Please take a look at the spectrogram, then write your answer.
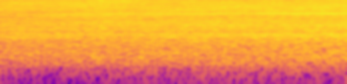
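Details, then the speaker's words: AC condenser whose fan was not spinning, just restarted after repair, no thermostat delay: fan kicks in, steady even rush of air with a faint constant tone, no rattles or grinding; condenser running normally. "Fan kicked in. Give it a little minute here, make sure it warms up and does its thing."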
